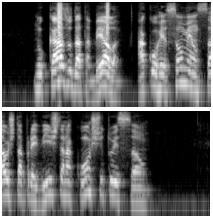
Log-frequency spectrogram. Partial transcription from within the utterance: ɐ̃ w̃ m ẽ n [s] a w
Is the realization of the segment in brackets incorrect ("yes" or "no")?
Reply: no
